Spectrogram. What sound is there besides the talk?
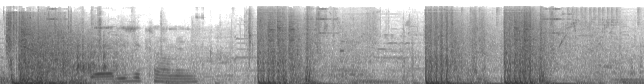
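gunfire in the video game Fortnite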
